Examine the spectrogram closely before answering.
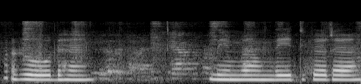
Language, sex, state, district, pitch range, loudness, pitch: Hindi, female, Bihar, Supaul, 215-245 Hz, -15 LUFS, 220 Hz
